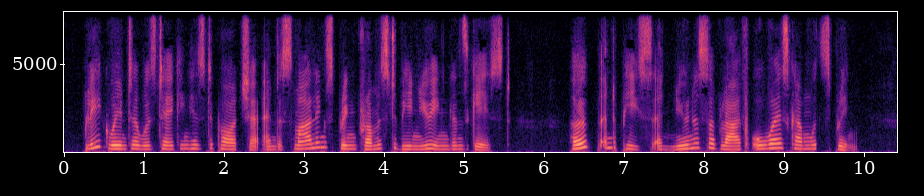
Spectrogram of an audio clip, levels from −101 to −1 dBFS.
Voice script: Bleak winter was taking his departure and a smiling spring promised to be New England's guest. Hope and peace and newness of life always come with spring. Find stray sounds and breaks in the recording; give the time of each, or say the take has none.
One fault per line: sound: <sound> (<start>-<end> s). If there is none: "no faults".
no faults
